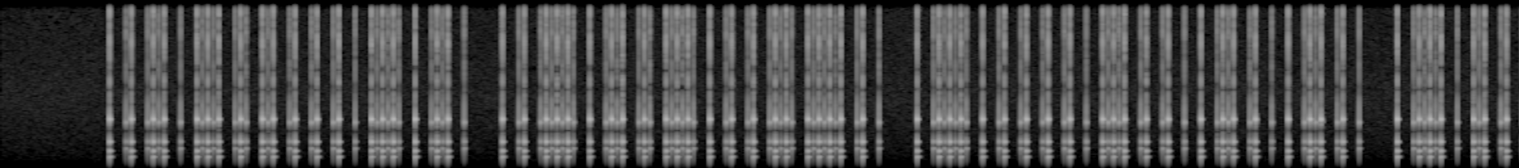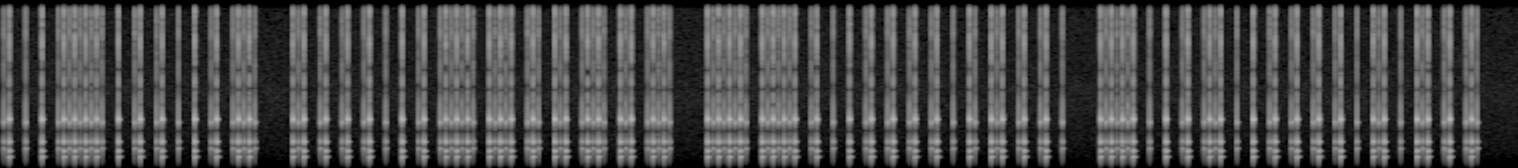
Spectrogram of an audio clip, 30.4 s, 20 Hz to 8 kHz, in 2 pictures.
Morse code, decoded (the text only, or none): QF1SK 7CS83 B02YY XJ6OZ 17FLL H30EJ VQ0AP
